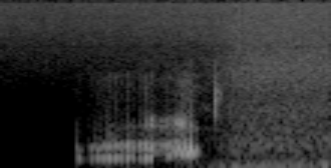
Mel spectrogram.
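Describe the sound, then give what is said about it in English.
A cat lying on a person's lap purrs in a brief, rough, rumbling burst lasting under a second, then fades into a low, steady background hiss. No one speaks. “That's my cat on my lap.”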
